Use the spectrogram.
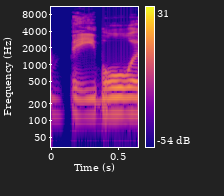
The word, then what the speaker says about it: Babel: I don't for instance, the Tower of Babylon, or the Tower of Babel, not Babylon, the Tower of Babel, excuse me, or Babel as some people pronounce it.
